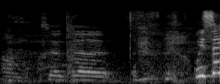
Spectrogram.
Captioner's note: laughter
